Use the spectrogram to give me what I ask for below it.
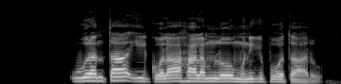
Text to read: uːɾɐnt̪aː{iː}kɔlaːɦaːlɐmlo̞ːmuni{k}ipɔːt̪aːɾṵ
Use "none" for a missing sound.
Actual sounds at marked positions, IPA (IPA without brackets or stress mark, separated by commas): iː, ɡ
